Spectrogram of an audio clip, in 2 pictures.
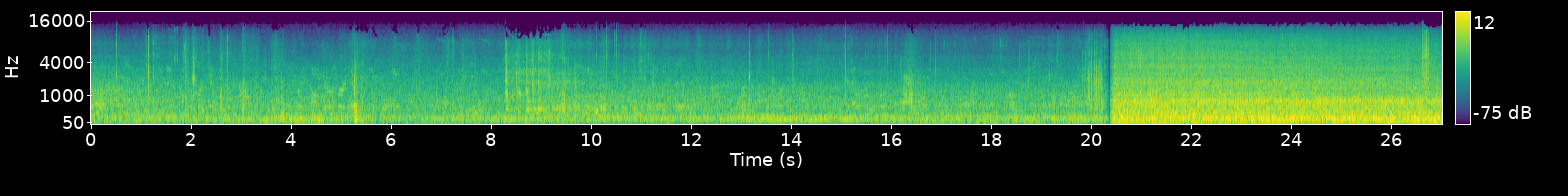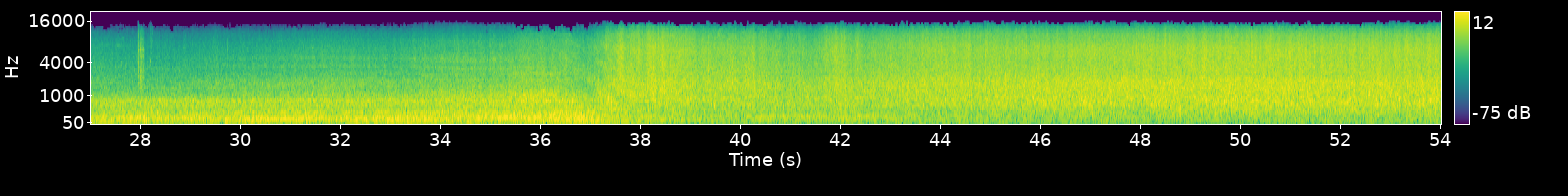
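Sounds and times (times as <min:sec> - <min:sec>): vehicle engine running: 0:20.4 - 0:54.0
water rushing and splashing: 0:20.4 - 0:54.0.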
